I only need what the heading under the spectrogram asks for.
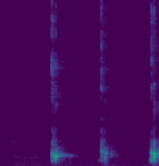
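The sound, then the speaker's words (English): Three crisp tongue clicks, evenly spaced about half a second apart, each a short hollow pop in an otherwise quiet space, made by the wagon driver Yaakov in a story about a horse-drawn wagon. “Shabbat shalom, the people called out as Yaakov clicked his tongue three times.”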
